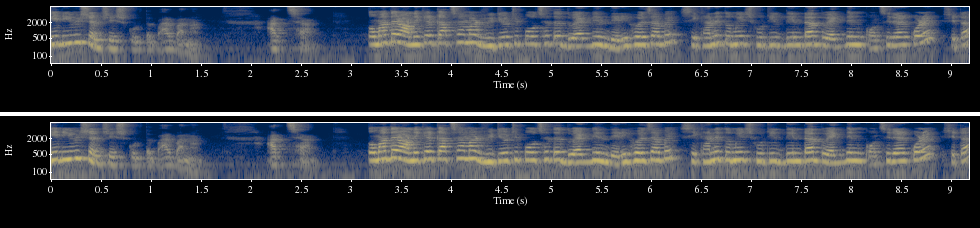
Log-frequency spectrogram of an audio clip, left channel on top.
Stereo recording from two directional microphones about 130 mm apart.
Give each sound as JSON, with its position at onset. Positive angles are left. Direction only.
{"t": 0.3, "sound": "a woman's voice", "side_deg": -40}
{"t": 2.1, "sound": "speech", "side_deg": -50}
{"t": 3.2, "sound": "a woman's voice", "side_deg": -35}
